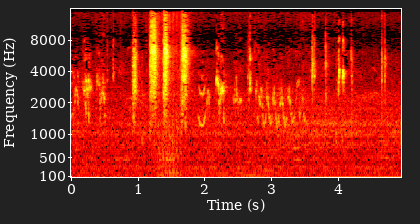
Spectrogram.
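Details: Group of different budgerigars in song: a fast, dense chatter of short chirps and clicks, with a loud clustered burst early, then quick runs of small repeated warbled notes.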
